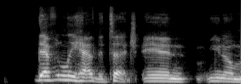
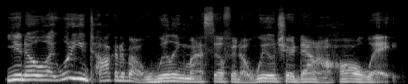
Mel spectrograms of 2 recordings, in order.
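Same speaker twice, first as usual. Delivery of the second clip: ordinary talk, nothing marked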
